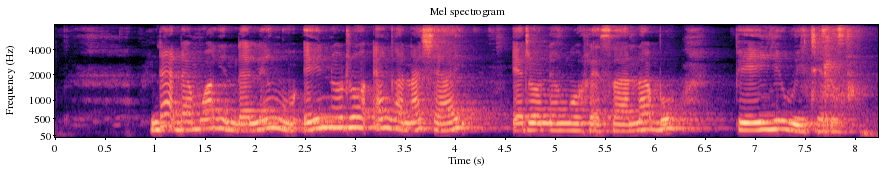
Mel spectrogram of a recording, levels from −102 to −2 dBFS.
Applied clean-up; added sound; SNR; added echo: none; none; none; reverberation time 0.6 s.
